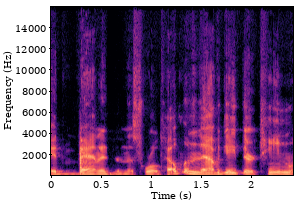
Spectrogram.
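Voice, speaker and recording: A man speaks with lively intonation in a plain, everyday voice. The sound is dry and close, with no echo. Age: 60s. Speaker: talk show host. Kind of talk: guest introduction; casual chat.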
